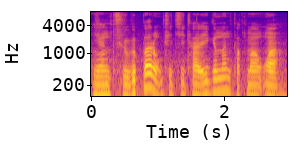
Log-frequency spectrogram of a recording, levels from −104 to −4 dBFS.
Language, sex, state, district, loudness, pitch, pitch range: Garo, male, Meghalaya, West Garo Hills, -18 LUFS, 105 Hz, 105-130 Hz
